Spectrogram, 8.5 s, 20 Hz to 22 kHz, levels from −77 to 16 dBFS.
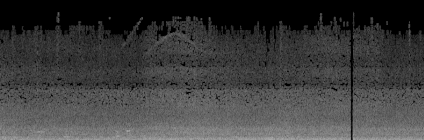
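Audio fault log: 7.01–7.06 s, gap at a join of encoded pieces: the sound drops out for about 50 ms and then resumes exactly where it stopped, as if the material had been cut and spliced with a short hole between. The two pieces were encoded separately and joined without trimming. The encoder's start-up delay and the padding in the previous piece's last frame both remained as silence. The codec softens the abrupt edges of the gap.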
